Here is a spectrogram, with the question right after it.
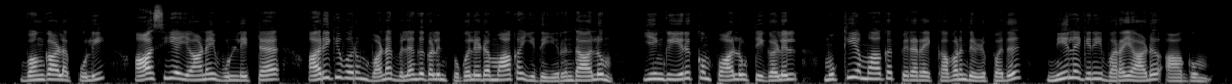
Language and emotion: Tamil, neutral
